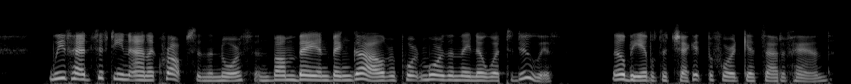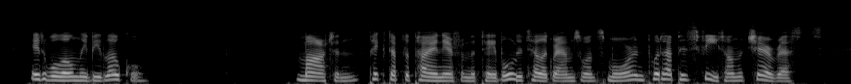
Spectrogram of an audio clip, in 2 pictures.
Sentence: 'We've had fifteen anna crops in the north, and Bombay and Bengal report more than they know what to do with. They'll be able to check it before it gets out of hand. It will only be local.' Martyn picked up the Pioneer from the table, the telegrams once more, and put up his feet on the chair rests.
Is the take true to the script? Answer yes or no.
yes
